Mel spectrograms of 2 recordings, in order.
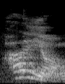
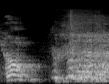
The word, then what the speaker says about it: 형: 제 그 스펠링이 HYOUNG이기 때문에 읽는데 하이 형 이렇게 읽는 사람들이 많아요. 그럼 제가 꼭 커렉트 해줍니다. Don't please call me 하이 형. Call me 형. repeat 형. 제 생각에 제 성이 임시였으면 얼마나 좋았을까. 형님. 발음을 그렇게 해줘야 정확하게.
